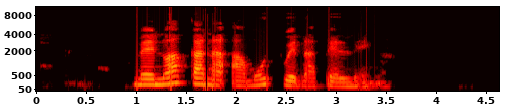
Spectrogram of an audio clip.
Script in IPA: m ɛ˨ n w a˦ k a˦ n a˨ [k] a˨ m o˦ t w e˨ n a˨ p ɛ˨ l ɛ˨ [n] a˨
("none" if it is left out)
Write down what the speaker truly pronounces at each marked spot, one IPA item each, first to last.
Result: ʔ, ŋ

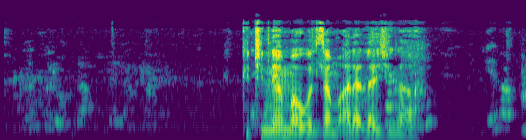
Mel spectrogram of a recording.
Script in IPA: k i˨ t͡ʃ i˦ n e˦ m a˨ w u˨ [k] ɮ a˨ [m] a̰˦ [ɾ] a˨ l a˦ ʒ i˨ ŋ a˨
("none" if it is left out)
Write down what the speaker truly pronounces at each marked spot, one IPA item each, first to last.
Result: none, m, l

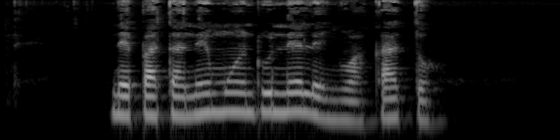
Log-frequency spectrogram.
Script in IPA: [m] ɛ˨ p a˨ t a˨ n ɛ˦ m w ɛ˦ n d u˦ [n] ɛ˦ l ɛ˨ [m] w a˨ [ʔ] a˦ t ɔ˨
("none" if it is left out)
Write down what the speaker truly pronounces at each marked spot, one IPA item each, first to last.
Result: n, n, ɲ, k

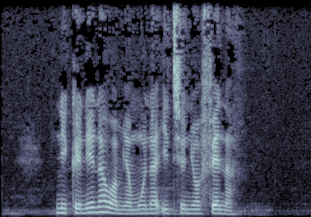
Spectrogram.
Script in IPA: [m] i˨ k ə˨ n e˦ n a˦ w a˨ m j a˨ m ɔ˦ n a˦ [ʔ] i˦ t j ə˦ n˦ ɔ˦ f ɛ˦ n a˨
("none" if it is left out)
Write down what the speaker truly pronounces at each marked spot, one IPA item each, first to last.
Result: n, ʔ

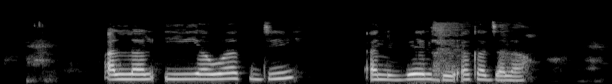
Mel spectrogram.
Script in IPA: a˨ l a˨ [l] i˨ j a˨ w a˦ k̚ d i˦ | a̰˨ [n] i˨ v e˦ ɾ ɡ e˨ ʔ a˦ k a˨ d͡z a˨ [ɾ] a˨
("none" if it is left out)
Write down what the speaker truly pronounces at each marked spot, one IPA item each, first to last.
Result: l, n, l

